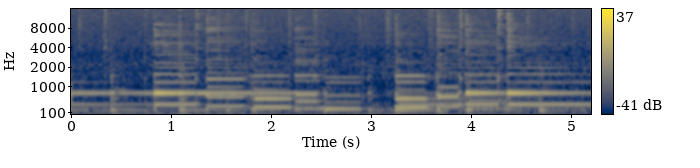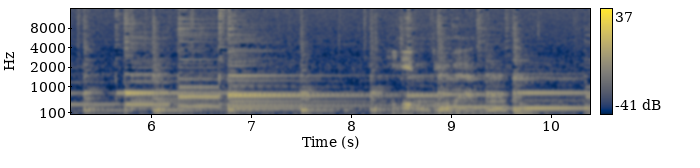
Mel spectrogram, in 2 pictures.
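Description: Archtop guitar in standard tuning, fingerpicked with a thumbpick and fingerpicks: blues in the key of G. Melody notes are picked one after another over a low note that keeps ringing underneath.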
